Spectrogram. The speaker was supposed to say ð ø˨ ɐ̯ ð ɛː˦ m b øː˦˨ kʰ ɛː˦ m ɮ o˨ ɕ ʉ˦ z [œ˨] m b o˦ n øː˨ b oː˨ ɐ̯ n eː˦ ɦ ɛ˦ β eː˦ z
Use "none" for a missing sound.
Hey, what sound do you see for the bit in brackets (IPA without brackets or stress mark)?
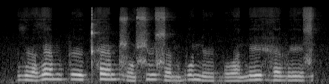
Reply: œ˨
